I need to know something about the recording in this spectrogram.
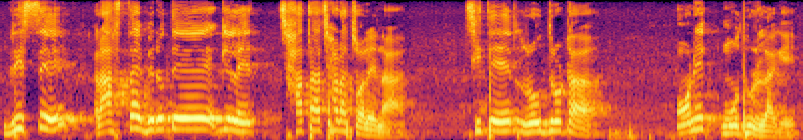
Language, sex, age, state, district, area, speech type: Bengali, male, 45-60, West Bengal, Paschim Medinipur, rural, spontaneous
